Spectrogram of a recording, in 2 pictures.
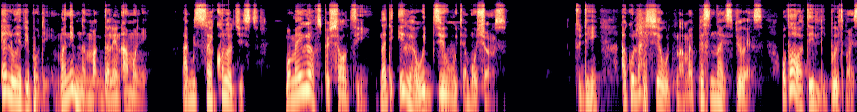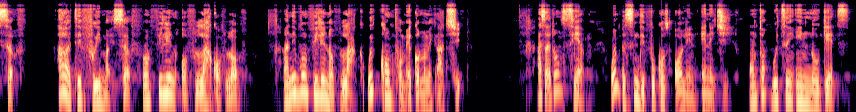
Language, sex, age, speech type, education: Nigerian Pidgin, male, 30-45, spontaneous, tertiary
